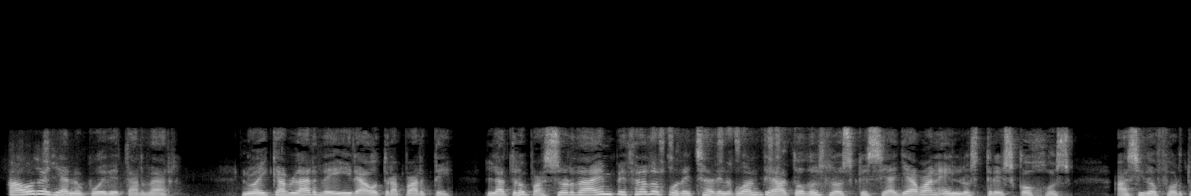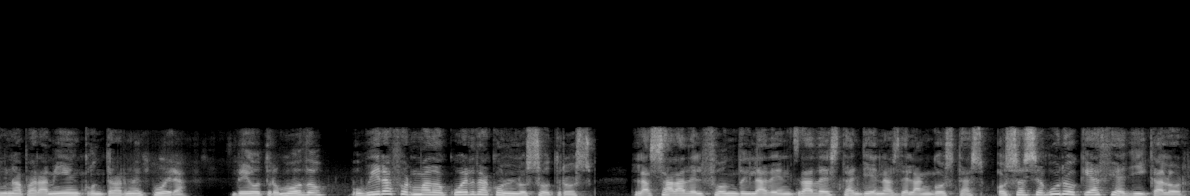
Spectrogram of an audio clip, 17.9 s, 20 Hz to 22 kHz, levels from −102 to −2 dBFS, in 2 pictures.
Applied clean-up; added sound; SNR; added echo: neural mask model Resemble Enhance denoiser.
